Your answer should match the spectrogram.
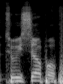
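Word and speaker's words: Tuiasosopo: She was the funny thing is that it's if you remember the Tui Sopo name, is that how you say it? – Yeah. Tui Sopo played for his dad, played like for the Patriots.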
